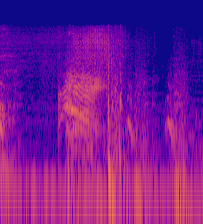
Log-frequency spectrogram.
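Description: A game weapon fires with a sharp electric zap.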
